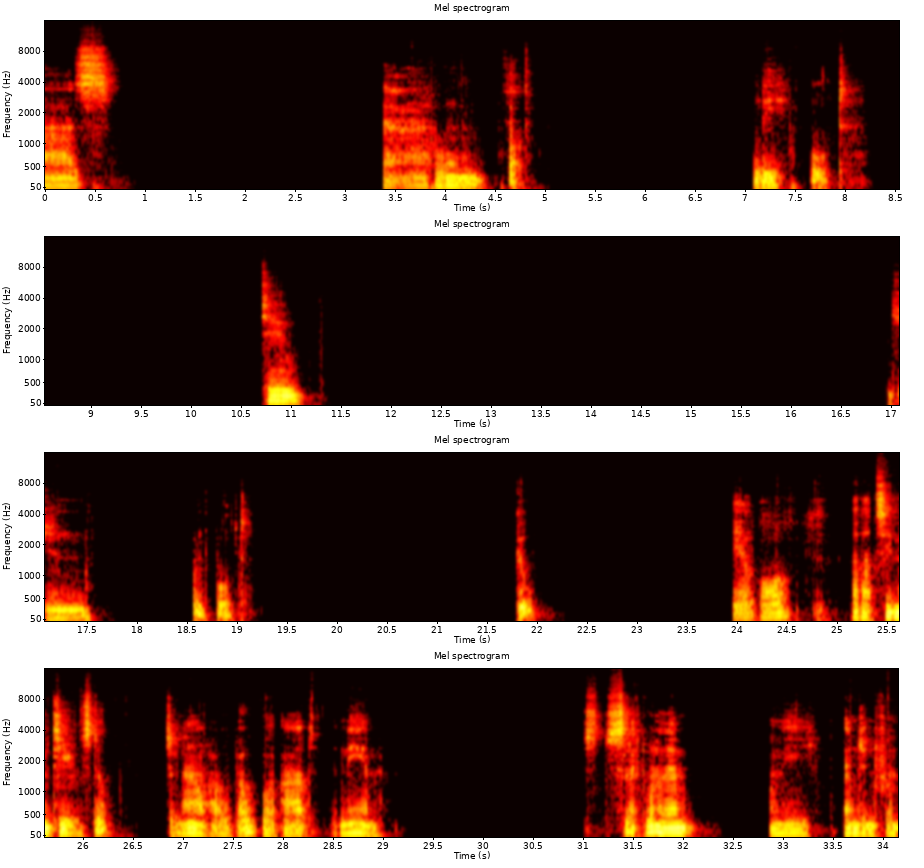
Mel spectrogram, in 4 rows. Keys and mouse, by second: 2.0 BackSpace, 2.2 BackSpace, 6.7 l, 9.9 click, 10.8 F2, 13.9 BackSpace, 14.4 BackSpace, 20.8-21.3 alt+drag, 21.9-22.3 drag, 26.3 click, 27.2 Tab, 27.8-28.3 alt+drag, 30.7 click, 33.7 alt+click.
